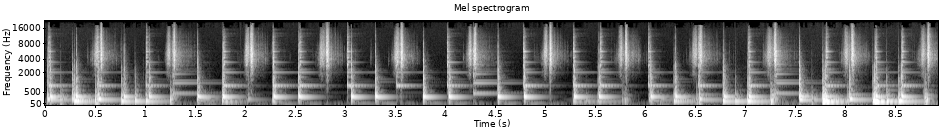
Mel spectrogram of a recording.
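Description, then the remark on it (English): A kagan drum plays steady, repeating mid-pitched strokes alongside a bright, ringing bell pattern, the two locked together in a continuous interlocking rhythm with no voices. “Let's listen to each of the drums in relation to the bell. First, Kagan.”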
